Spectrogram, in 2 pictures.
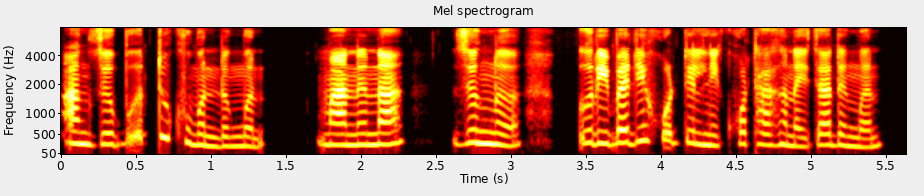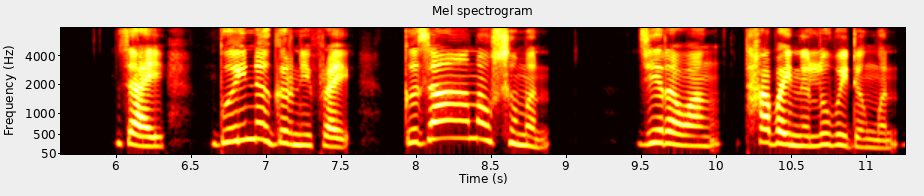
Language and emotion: Bodo, sad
